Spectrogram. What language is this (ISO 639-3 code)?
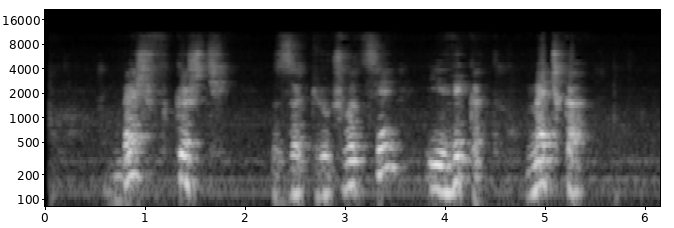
bul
